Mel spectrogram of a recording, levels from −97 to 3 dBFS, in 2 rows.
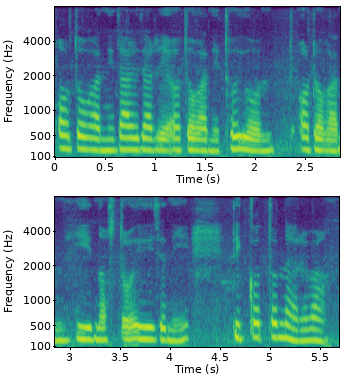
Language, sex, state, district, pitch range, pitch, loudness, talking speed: Chakma, female, Tripura, West Tripura, 220-245 Hz, 230 Hz, -12 LUFS, 170 wpm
